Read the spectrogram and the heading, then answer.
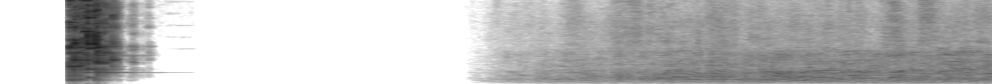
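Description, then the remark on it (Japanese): A bright, sharp clink of glasses touching in a toast at a farewell drinking party rings out once, then after a pause a crowd of voices rises into lively, overlapping party chatter that continues to the end. “ってことで、乾杯。”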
